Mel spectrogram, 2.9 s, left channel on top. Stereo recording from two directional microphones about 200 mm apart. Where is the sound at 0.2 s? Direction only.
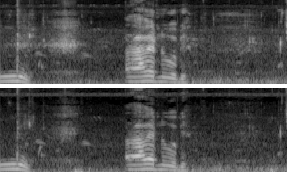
15° right (ahead or behind).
